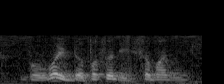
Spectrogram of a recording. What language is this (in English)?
English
